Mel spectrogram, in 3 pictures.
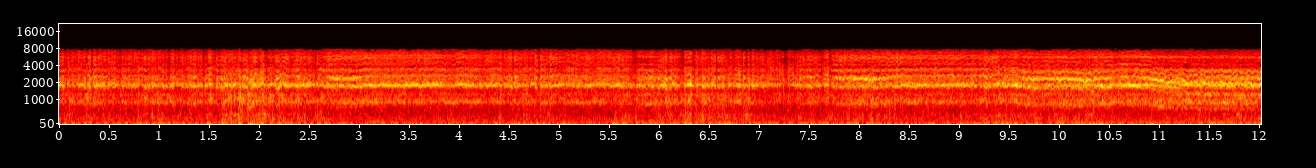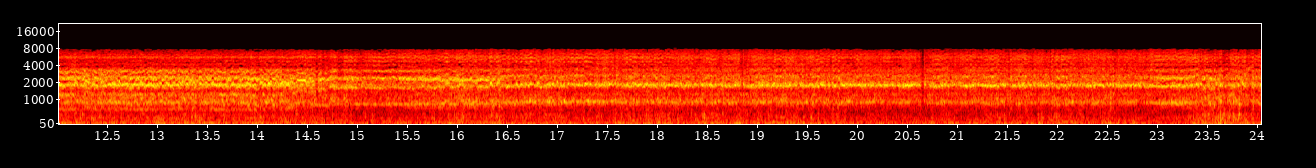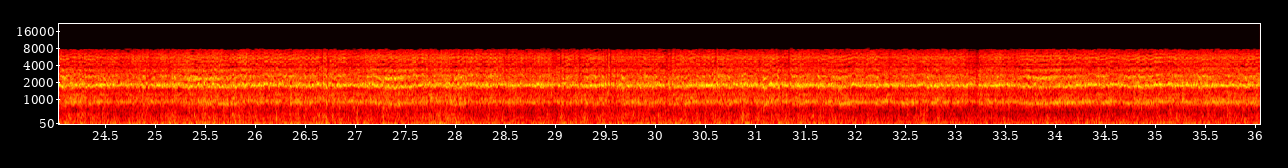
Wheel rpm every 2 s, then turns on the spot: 230, 230, 230, 230, 230, 220, 200, 210, 220, 240, 230, 230, 230, 230, 230, 230, 230, 230.
none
